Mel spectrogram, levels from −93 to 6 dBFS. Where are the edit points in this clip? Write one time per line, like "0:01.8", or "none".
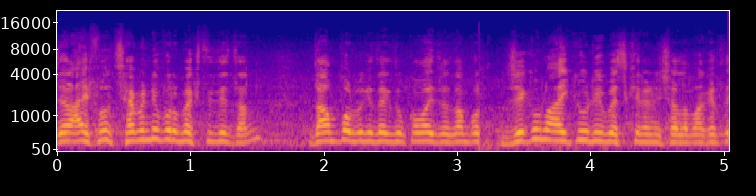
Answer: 0:03.2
